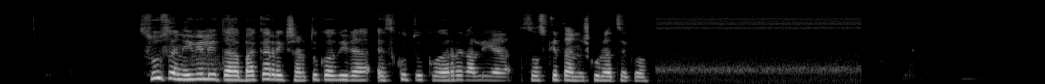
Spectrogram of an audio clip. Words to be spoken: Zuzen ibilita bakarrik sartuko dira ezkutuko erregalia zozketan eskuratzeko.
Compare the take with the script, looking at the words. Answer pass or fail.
pass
